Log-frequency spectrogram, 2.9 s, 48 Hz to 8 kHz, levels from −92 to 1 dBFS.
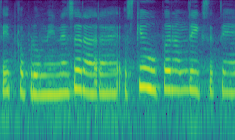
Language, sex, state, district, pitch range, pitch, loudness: Hindi, female, Chhattisgarh, Rajnandgaon, 265-300 Hz, 280 Hz, -15 LUFS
